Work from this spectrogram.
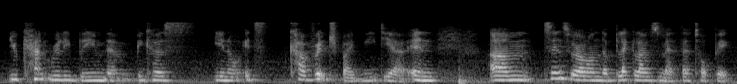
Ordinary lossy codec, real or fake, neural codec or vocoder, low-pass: none; fake; codec, 16 kHz, 0.4 kbps, LongCat-Audio-Codec; 7.2 kHz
